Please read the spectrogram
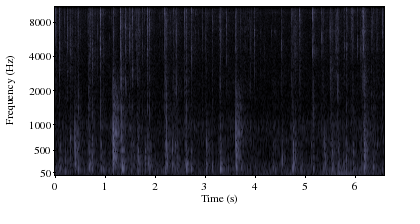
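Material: Aluminium, plastic.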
